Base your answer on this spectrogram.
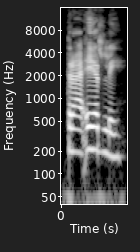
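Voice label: to bring her, Spanish, female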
